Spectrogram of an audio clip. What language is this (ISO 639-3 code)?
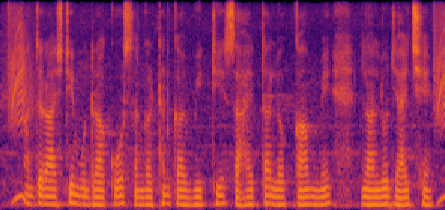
mai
